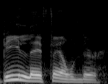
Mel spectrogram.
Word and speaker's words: Bielefelder: I can't remember, but it's pronounced Bielefelder, because they are from the Bielefeld region of Germany, and they are just absolutely gorgeous, aren't they?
